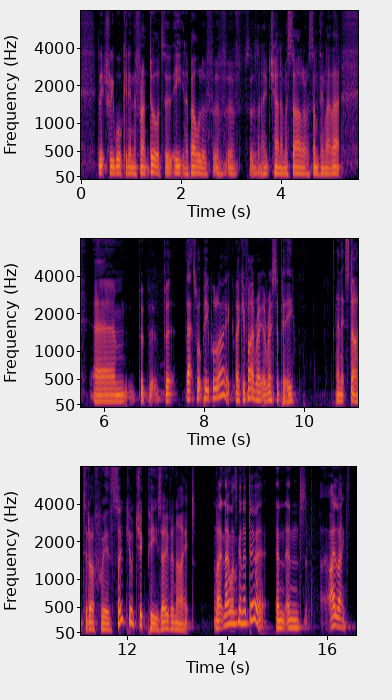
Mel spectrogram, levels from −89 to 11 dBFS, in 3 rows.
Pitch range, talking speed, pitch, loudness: 110-135 Hz, 210 wpm, 115 Hz, -24 LUFS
